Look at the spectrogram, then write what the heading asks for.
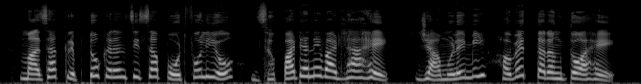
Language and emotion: Marathi, happy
